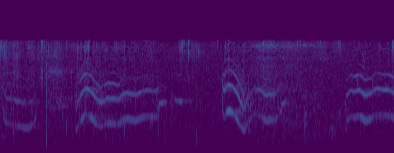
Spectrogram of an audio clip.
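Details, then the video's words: Whining cries from puppies being born: wavering, drawn-out whimpers that bend up and down in pitch, repeated roughly every second, over a quiet rustling background. "birth of my puppies"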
